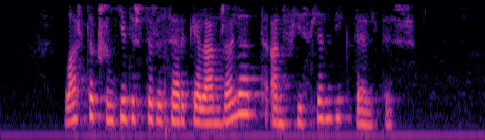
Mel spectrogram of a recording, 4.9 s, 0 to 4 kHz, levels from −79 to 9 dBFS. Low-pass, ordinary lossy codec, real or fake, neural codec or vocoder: 3.6 kHz; AAC, 32 kbps; real; none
